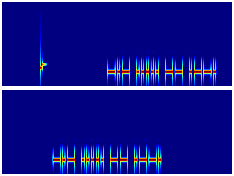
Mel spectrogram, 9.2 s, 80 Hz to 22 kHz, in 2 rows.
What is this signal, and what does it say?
Morse code, heard as a keyed tone, about 25 wpm, 700 Hz. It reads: K5MP K5MP
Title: Easy Call Signs Repeated 2x - 25wpm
